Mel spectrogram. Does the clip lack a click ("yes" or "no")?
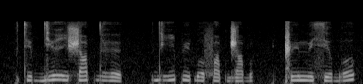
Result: no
